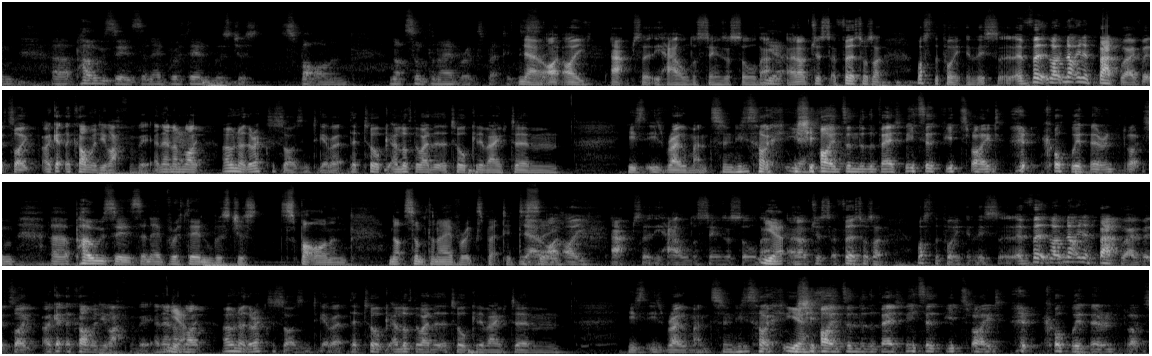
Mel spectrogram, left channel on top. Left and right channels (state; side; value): normal; both; correlation 0.51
